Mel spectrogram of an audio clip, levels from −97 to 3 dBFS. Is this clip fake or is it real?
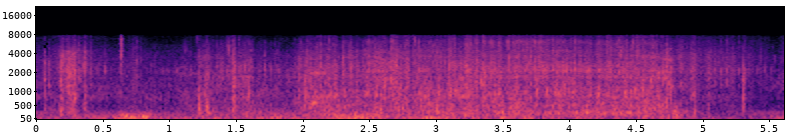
real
